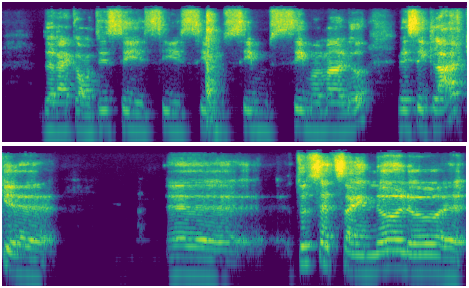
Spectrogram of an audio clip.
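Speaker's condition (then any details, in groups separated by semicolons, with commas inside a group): Stuttering; stutters in daily life, partial control keeps spontaneity, full control would need changed voice; repeated sounds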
